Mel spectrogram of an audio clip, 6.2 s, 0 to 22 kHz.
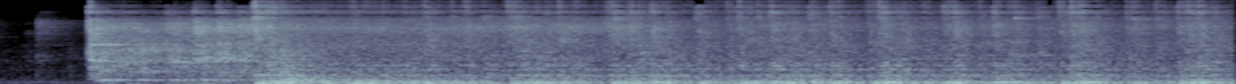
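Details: Ford 408 Windsor stroker small-block V8, carbureted, with a new performance camshaft, hot run test (not dynoed): fires instantly and settles into a deep, choppy, lumpy idle, steady throughout; healthy big-cam engine.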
